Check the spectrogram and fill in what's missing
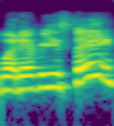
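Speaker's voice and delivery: play-acted snide, sarcastic twist. Retelling how the speaker began twisting the phrase, mock-sarcastic tone. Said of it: "I kind of started getting sarcastic about it".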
